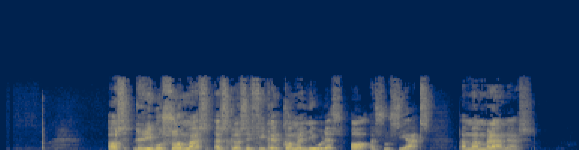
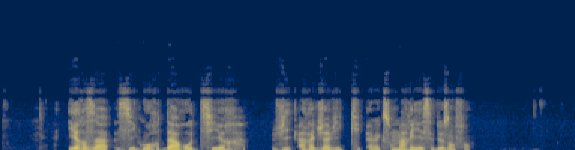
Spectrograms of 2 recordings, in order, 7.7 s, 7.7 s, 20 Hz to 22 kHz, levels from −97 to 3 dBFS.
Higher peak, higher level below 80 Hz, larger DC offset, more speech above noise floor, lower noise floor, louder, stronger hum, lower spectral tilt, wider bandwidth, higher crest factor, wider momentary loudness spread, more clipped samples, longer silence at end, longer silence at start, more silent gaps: second, -10 dBFS vs -2 dBFS; second, -82 dBFS vs -68 dBFS; neither; about the same, 60 dB vs 57 dB; first, -88 dBFS vs -82 dBFS; second, -29 LUFS vs -25 LUFS; neither; about the same, -4.5 dB/octave vs -4 dB/octave; first, 11.5 kHz vs 9.6 kHz; about the same, 20 dB vs 24 dB; about the same, 13 LU vs 13 LU; neither; second, 0.65 s vs 1.4 s; first, 1.45 s vs 0.9 s; neither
